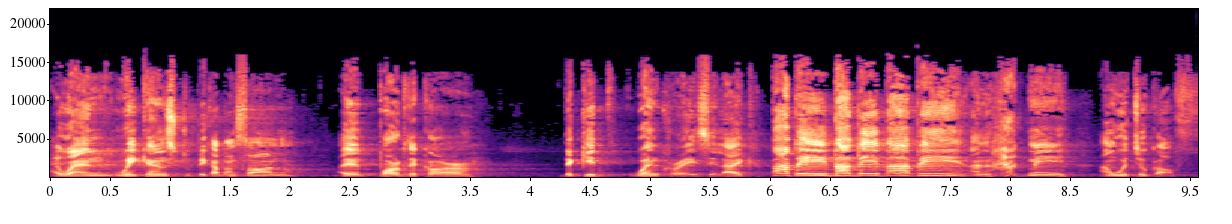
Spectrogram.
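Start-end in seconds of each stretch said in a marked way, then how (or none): 6.0-7.7 put-on high, excited child calling papi; excited kid. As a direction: imitate a thrilled little kid running to dad. Child excitedly greeting his father.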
